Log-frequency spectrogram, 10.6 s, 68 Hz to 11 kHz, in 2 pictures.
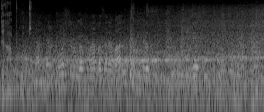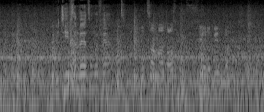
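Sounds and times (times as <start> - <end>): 
speech: 0.0 - 4.7, 6.6 - 10.4
train rumbling through a mountain tunnel at a healing gallery: 0.0 - 10.5
train wheels clattering on rails: 2.5 - 10.5.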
